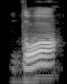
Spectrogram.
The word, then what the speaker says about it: ظ: In dho, the tip of the tongue touches the bottom of two top incisors, just like the letter dhal, but dho is thicker.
